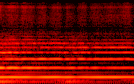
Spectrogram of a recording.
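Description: Slow, calm instrumental meditation music: a flute holds one long, steady note over a soft low accompaniment.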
